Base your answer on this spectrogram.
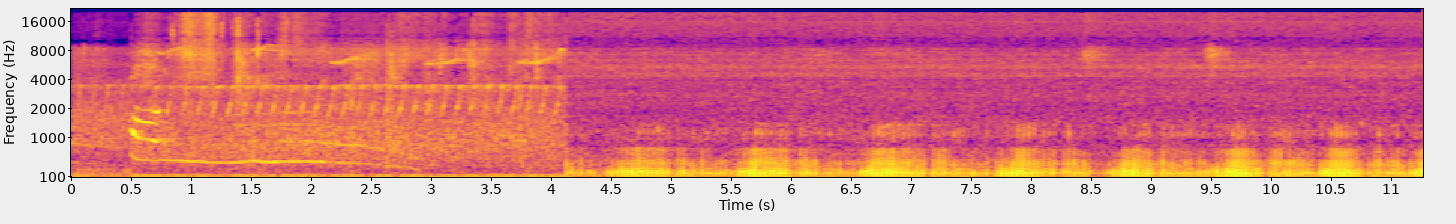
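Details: Domestic cat: after a brief, wavering, falling meow-like tone over faint music, a low rumbling purr with soft rhythmic pulses about once a second continues steadily.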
